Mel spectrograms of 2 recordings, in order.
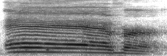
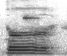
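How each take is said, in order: First: It imitates an animated pony's voice. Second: It is said in his normal voice.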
